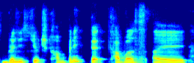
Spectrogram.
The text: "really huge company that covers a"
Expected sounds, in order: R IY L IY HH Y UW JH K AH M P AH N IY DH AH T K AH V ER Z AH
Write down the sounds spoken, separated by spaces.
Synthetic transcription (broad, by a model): R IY L IY HH Y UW CH K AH M P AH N IY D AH T K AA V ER S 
